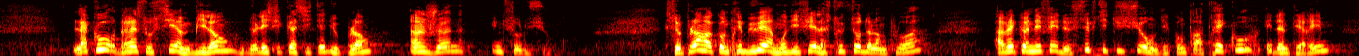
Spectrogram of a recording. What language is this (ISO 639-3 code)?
fra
